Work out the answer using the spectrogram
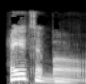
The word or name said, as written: hatable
